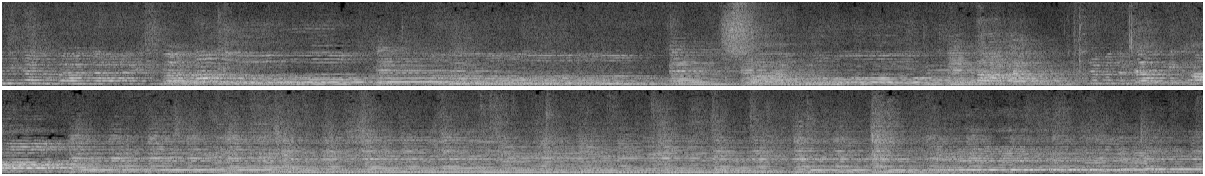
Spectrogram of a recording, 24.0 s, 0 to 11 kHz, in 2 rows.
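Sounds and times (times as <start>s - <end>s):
mixed vocal group singing in harmony: 0.4s - 24.0s.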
